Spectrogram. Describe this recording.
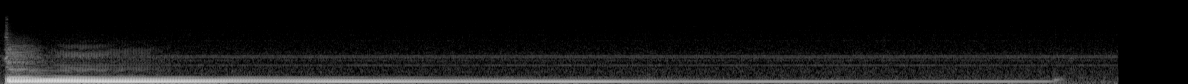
acoustic guitar lofi
lofi, acoustic, guitar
